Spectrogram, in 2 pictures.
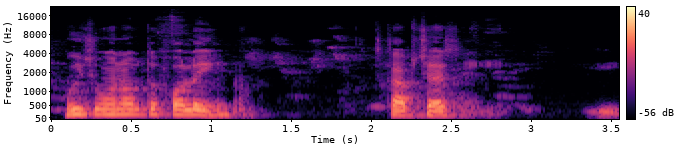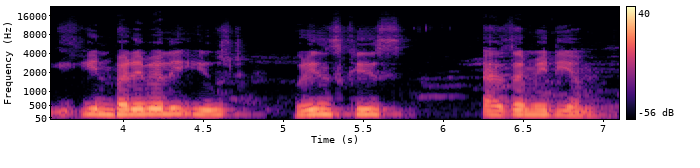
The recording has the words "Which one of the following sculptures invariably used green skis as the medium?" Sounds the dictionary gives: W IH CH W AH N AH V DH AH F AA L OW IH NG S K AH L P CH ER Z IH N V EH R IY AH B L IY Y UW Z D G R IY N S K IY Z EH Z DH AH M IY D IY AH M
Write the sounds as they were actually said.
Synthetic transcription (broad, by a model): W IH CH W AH N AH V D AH F AA L OW IH NG S K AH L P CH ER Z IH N P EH R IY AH L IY Y UW Z D G R IY N S K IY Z EH Z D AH M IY D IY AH M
